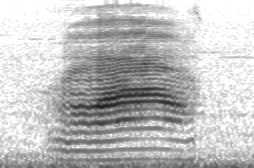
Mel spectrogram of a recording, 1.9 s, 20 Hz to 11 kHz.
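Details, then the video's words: Single cat meow, part of a compilation of cats and kittens meowing: one smooth, sustained harmonic call of about a second, swelling in loudness and holding steady before stopping cleanly. "Cat meow sound effects 30 minute relaxing noise calming kitten meowing sounds"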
